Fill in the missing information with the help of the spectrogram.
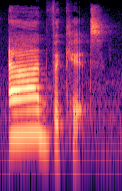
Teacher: In the noun form, the stress goes on the first syllable, so it is advocate.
